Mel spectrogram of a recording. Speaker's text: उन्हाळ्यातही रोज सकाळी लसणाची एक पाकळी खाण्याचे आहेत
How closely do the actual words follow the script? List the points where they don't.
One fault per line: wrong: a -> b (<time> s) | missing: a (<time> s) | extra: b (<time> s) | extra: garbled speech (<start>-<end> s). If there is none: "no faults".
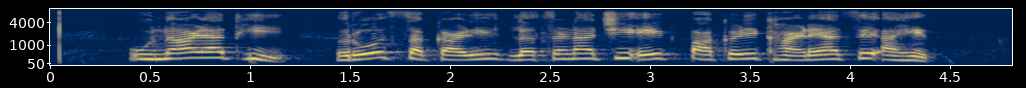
no faults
